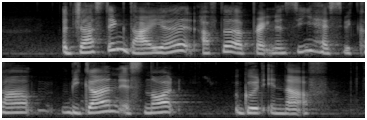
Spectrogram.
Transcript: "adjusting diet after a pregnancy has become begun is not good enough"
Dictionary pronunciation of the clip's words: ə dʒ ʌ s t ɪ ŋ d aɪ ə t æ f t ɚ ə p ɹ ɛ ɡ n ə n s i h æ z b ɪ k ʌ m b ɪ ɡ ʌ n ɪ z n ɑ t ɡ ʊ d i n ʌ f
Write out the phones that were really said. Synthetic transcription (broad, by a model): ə dʒ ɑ s t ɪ ŋ d aɪ ə t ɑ f t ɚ ə p ɹ ɛ ɡ n ə n s i h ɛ s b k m b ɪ ɡ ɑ n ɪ s n ɑ t ɡ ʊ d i n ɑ f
